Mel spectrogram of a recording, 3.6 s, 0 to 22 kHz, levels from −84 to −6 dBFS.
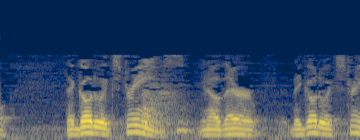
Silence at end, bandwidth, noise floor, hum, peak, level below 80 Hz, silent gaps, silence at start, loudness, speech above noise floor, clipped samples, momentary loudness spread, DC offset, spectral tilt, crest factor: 0 s; 5.2 kHz; -44 dBFS; none; -2 dBFS; -46 dBFS; none; 0 s; -20 LUFS; 25 dB; under 0.1%; 17 LU; under 0.1%; -12.5 dB/octave; 18 dB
